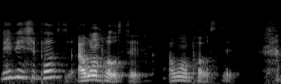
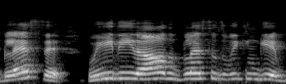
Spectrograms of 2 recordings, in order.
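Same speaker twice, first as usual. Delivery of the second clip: usual speaking voice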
